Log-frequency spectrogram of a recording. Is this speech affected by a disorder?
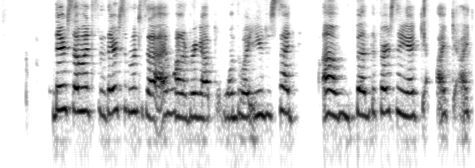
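Yes: cerebral palsy, spastic.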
